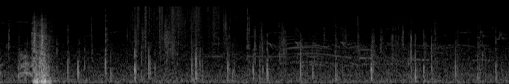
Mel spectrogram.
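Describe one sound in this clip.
Footsteps crunch on dry leaves and gravel.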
